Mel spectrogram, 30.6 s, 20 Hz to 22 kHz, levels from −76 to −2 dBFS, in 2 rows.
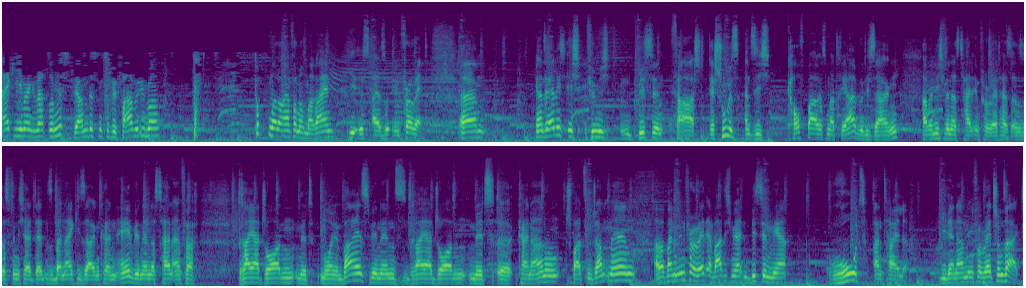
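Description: For the first 4.0 s, the audio plays as an adaptive stream starting at a low bitrate. Nothing is heard above about 5 kHz. Codec artefacts are strong and the sound is dull and smeared. This fits a very low-bitrate MP3, around 16 kbit/s. The player began on this cheap version to start quickly. Once it had measured the connection, it switched up. At 4.0 s the quality jumps suddenly, with no gap. The fuller treble points to roughly 128 kbit/s.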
